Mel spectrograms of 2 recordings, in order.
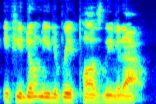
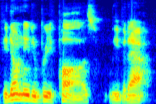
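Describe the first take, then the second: First: It runs on with no break after 'pause'. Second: There is a short break after 'pause'.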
